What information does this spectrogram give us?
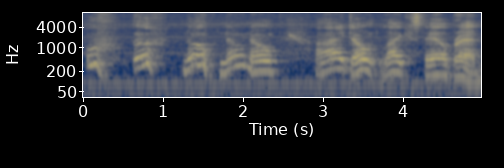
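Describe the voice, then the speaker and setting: A woman voicing a small, hungry, polite bee with a squeaky, excitable voice for children. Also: takes it slowly, slight background noise. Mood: eager. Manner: squeaky, excited, shrill when shocked.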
